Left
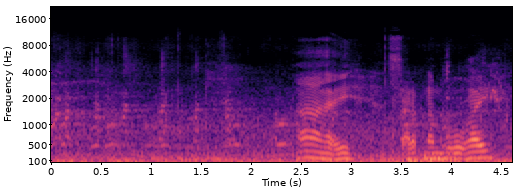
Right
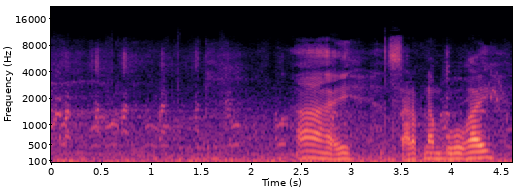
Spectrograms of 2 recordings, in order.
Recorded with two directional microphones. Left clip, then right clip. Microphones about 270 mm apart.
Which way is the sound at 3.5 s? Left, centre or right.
Right.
